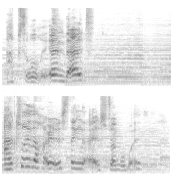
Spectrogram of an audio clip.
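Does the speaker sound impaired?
Yes: cerebral palsy, mild; mouth affected.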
